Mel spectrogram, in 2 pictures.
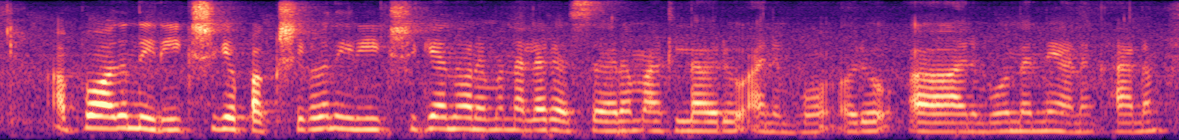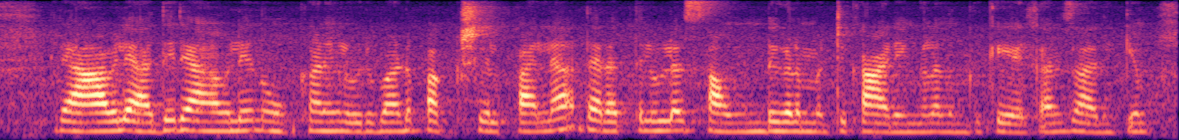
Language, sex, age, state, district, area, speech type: Malayalam, female, 30-45, Kerala, Palakkad, urban, spontaneous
